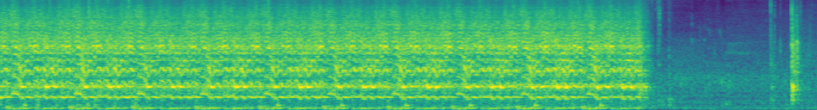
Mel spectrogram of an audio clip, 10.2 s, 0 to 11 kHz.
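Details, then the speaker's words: 1981 Mustang 5.0 V8 parked since 1996, cold start on a homemade aluminum fuel tank with its petcock left closed: steady cranking about 2.5 turns a second, then a sharp pop as the carburetor backfires. "That initial fire scared me. I wasn't expecting it to happen so soon."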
